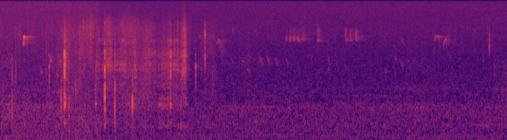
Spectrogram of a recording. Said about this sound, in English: Several American goldfinches here. There's also downy woodpecker, red-belly woodpecker, Carolina wren.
